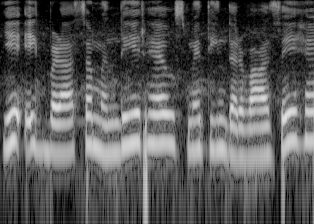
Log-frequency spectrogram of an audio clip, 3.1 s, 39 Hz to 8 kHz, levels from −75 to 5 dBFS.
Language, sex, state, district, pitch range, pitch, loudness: Hindi, female, Gujarat, Valsad, 210-260 Hz, 230 Hz, -13 LUFS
